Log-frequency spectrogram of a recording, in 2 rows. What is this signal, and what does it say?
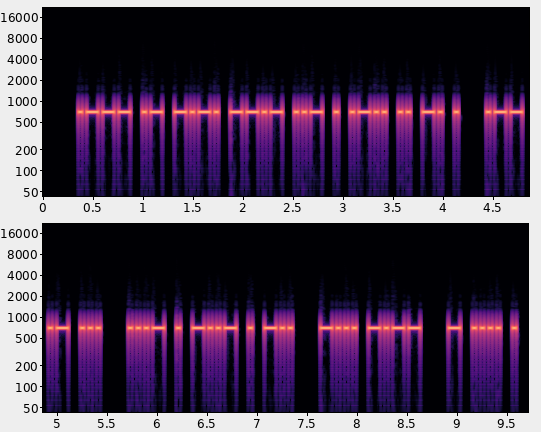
Morse code, heard as a keyed tone, about 32 wpm, 700 Hz. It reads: JACQUELINE WAS VEXED BY THE
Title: Pangram Challenge v2 - 30wpm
